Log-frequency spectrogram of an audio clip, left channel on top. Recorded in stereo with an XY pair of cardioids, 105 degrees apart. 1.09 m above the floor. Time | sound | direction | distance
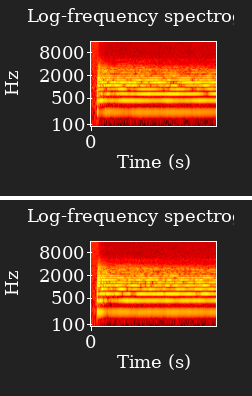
0.1 | a trumpet | 35° right | 1.4 m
